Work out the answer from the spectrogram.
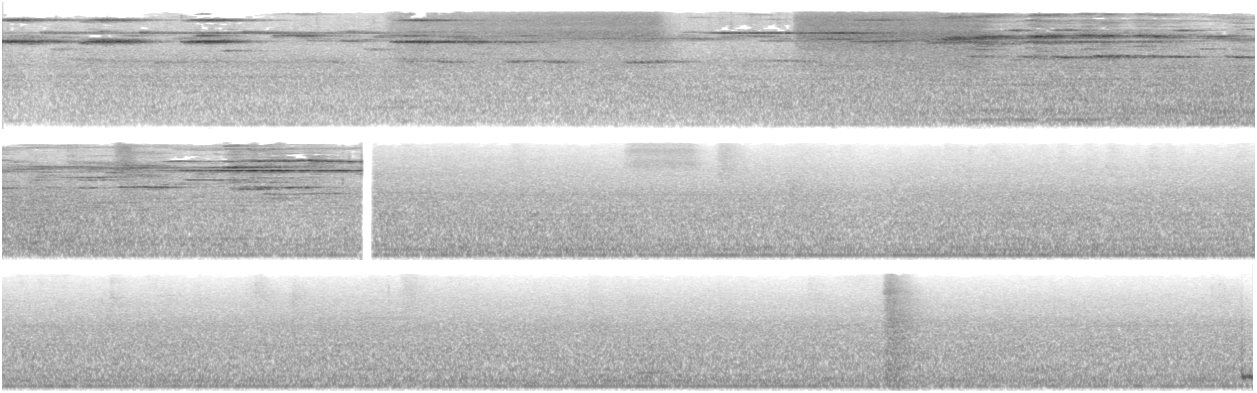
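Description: NJ Transit bilevel commuter train of Multilevel cars rolling into the platform with high-pitched squealing from its wheels and brakes as it slows. About eight seconds in the sound cuts to the train standing still, with a steady low hum from its onboard equipment.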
